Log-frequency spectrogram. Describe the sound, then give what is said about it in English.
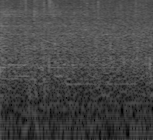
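Steady rain falls in a dense, even hiss, a continuous wash of fine droplets pattering on a surface with no pauses and no voices. “Suddenly, it began to rain.”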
